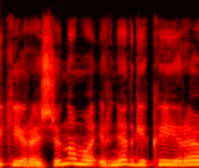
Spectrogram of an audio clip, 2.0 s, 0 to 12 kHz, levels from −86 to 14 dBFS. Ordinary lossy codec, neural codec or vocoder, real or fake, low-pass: Opus, 64 kbps; none; real; 10.8 kHz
